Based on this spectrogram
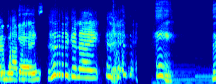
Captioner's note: laughter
